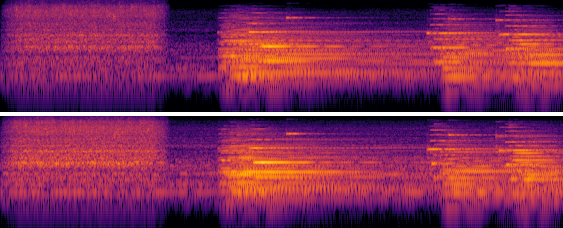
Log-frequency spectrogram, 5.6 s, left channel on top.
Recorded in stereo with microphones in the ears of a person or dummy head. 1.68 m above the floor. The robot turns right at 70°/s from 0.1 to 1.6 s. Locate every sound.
2.2 s a piano: centre (ahead or behind), 3 m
